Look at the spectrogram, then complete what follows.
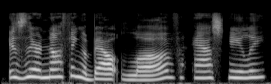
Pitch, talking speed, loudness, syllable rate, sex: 290 Hz, 155 wpm, -15 LUFS, 4.9 syllables/s, female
